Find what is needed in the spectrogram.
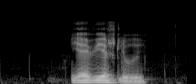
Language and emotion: Russian, neutral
